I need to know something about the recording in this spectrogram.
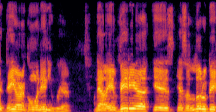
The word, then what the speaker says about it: Nvidia: it I'm sorry Invidia I said it wrong not not Nidia Nvidia here I go again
